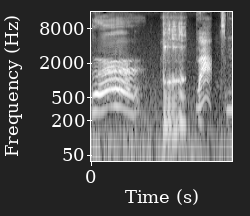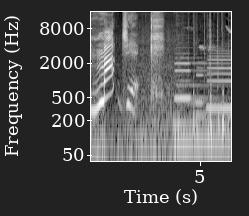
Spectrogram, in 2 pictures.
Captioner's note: snorts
